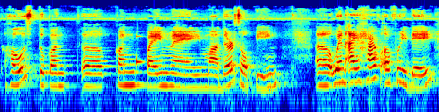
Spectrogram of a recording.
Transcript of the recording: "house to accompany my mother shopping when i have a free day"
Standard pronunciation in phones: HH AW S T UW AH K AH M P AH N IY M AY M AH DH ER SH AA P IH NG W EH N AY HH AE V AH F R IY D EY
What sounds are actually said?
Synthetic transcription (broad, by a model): HH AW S T UW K K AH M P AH IY M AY M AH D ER S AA P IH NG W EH N AY HH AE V AH F R IY D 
